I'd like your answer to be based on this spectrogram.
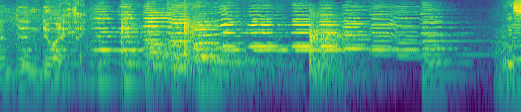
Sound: classical music up; gavel sfx

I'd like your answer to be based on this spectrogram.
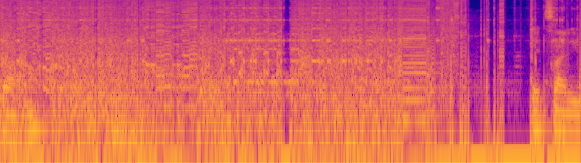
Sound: virus blaring

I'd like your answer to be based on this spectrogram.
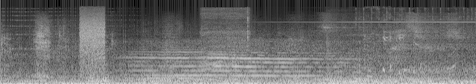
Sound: animatronic Screeching

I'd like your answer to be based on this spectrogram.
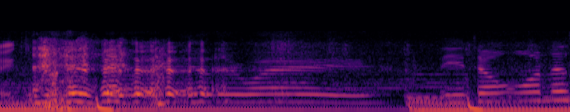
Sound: women laughing

